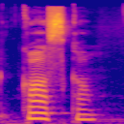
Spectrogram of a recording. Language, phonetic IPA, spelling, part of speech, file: Ukrainian, [ˈkazkɐ], казка, noun, Uk-казка.ogg
- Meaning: fairy tale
